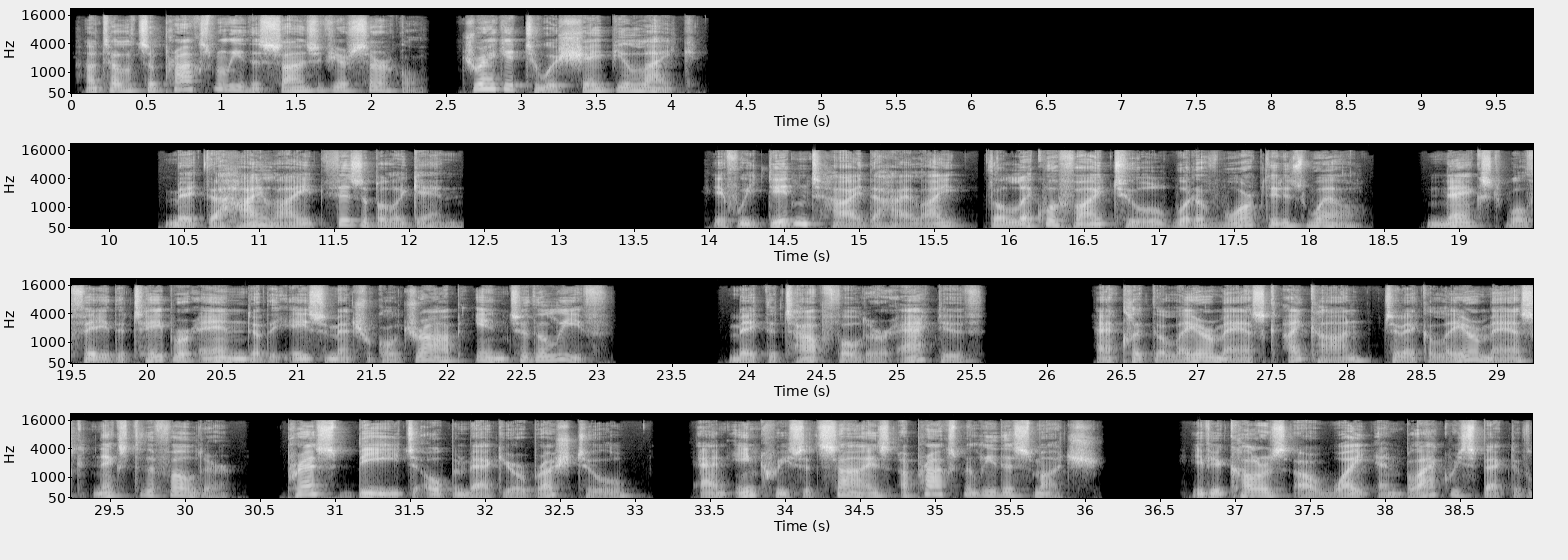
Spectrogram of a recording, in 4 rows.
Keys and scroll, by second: 31.2 b.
